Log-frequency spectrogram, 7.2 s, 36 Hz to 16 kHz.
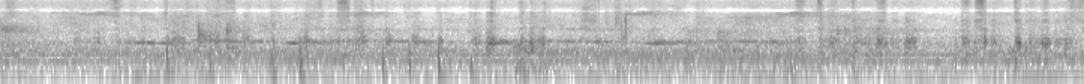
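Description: Quiet writing on a board or paper during a class 9 maths lesson, heard as faint, steady scratchy strokes over a low background hum.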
